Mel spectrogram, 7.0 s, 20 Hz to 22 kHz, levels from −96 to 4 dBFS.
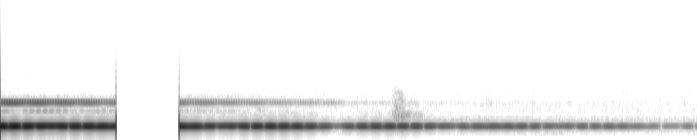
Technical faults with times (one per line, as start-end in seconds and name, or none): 1.16-1.79 playback stall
